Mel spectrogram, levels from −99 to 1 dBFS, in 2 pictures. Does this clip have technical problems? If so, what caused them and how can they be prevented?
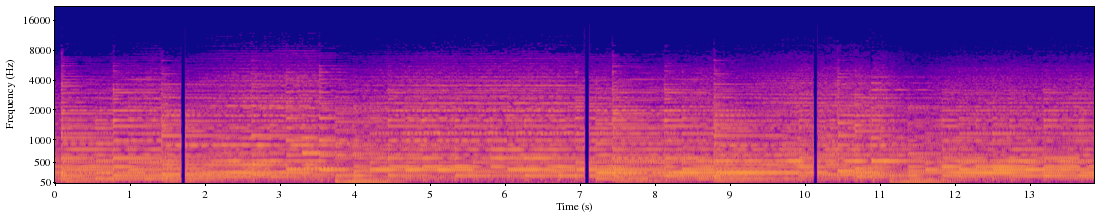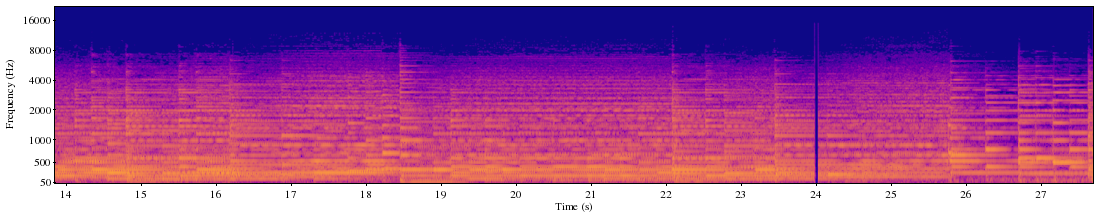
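Yes, there's a gap at a join of encoded pieces four times: 1.69 to 1.74 s, 7.07 to 7.13 s, 10.12 to 10.17 s, and 23.99 to 24.04 s, each 50 to 64 ms. Separately encoded chunks were butted together with their encoder start delay and last-frame padding left in, so the sound drops out with smeared edges and picks up where it stopped. Trim the encoder delay and padding (or encode the whole thing in one pass) before joining.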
